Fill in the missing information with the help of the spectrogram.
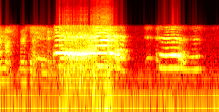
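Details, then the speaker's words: Infant (Wyatt) crying in two wailing bursts in a small quiet room as his first cochlear implant is switched on at a low, slowly increasing level; crying taken as a response to first-ever sound. "I mean it's sad that he's crying but I'm happy that there's a response"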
